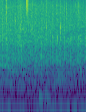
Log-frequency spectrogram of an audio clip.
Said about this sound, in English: And so can we give our families a round of applause? They're here and they're ready to go this morning.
